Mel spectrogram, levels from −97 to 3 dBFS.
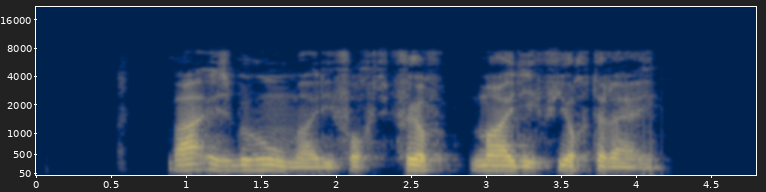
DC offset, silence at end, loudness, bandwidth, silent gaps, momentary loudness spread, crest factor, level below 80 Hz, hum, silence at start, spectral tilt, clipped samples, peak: under 0.1%; 0.65 s; -25 LUFS; 7.8 kHz; none; 9 LU; 18 dB; -66 dBFS; none; 0.95 s; -7 dB/octave; under 0.1%; -8 dBFS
